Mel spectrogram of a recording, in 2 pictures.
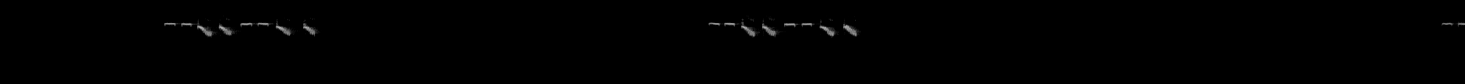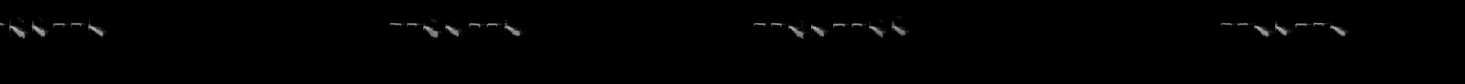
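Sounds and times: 
Eurasian blue tit thin high whistled notes: 0:01.6 - 0:03.6, 0:07.1 - 0:08.6, 0:14.4 - 0:15.8, 0:18.6 - 0:19.9, 0:22.1 - 0:23.8, 0:26.8 - 0:28.2.

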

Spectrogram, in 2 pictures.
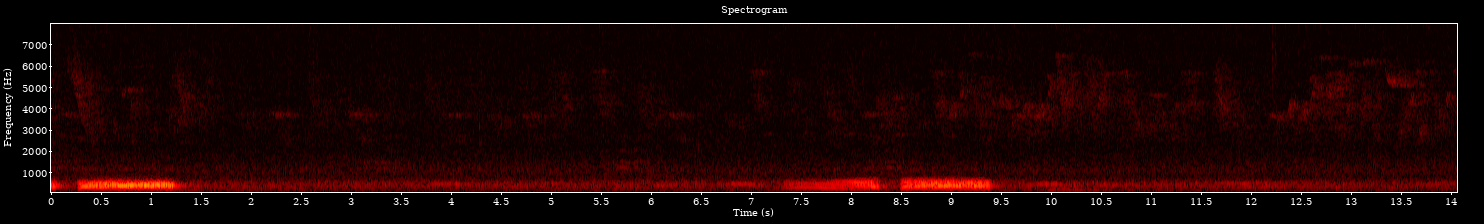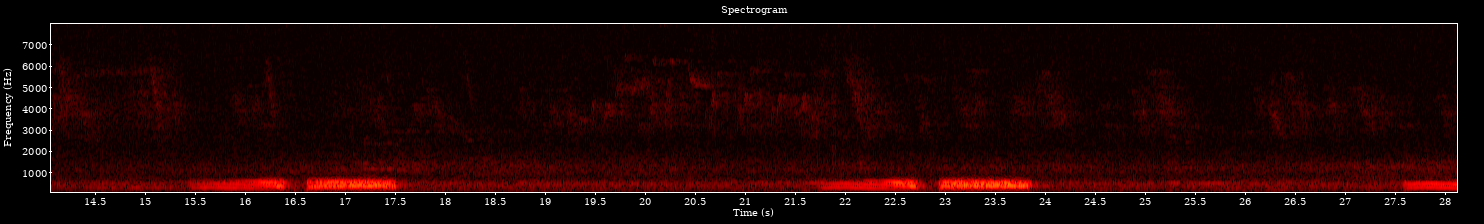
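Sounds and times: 
bird cooing in a low register: 0:00.0 - 0:01.4, 0:03.8 - 0:10.7, 0:11.5 - 0:12.4, 0:14.4 - 0:18.2, 0:21.2 - 0:24.0, 0:25.2 - 0:26.1, 0:27.6 - 0:28.1.

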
